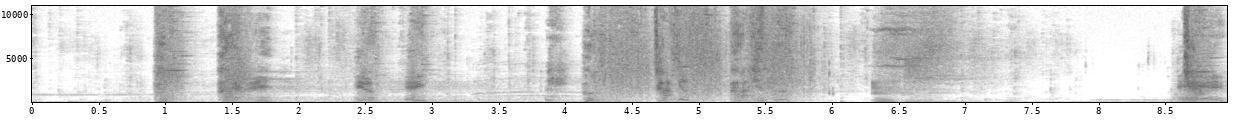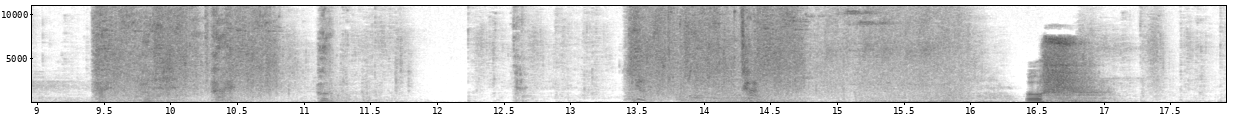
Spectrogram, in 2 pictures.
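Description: Swords clash and slash in a game fight.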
